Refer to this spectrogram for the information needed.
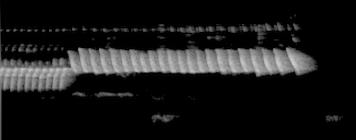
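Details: Belgian canary, red mosaic agate, delivering 'Campainha' bell-style song at the start of its day, recorded live: a lower rolled trill stepping abruptly up into a long, evenly pulsed high roll that stops cleanly.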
